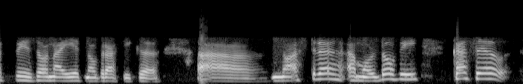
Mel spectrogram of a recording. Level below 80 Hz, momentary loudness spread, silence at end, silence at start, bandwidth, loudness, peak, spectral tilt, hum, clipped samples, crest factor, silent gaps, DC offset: -58 dBFS; 5 LU; 0.15 s; 0 s; 4.8 kHz; -16 LUFS; 0 dBFS; -8 dB/octave; none; under 0.1%; 16 dB; none; under 0.1%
